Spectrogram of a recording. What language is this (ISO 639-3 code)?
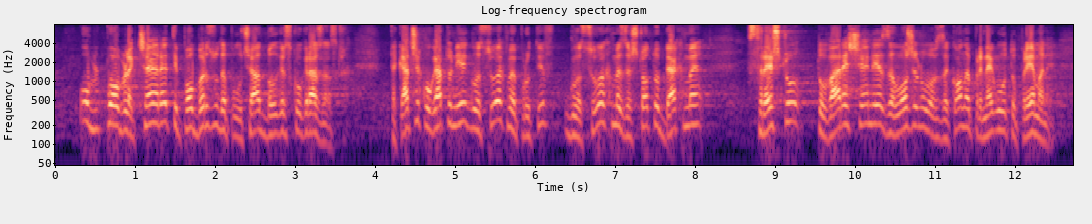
bul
